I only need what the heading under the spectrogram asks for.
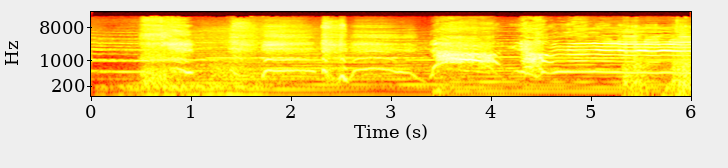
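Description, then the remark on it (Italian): A woman screams and sobs in an apartment building, in loud, anguished bursts, her voice breaking into wailing cries and gasping whimpers, rising to a piercing peak midway before trailing into strained, continuous wails. “E non gridare che ti sente tutto il palazzo!”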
